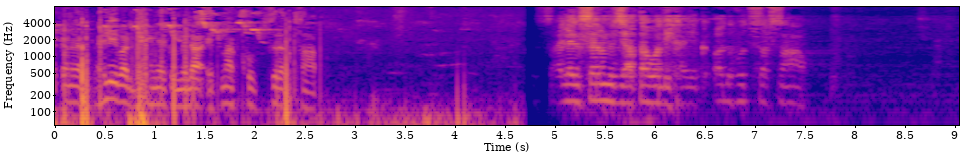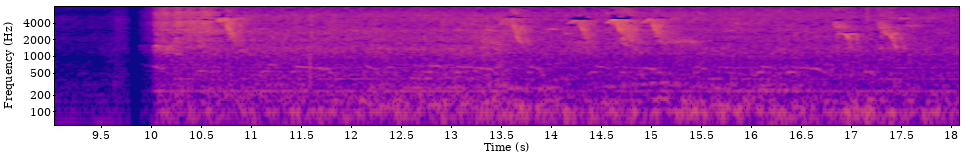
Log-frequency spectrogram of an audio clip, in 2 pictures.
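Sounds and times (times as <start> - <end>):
birds chirping: 0.0 - 4.7, 10.0 - 18.0
outdoor background hiss: 4.9 - 7.6, 9.9 - 18.0.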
